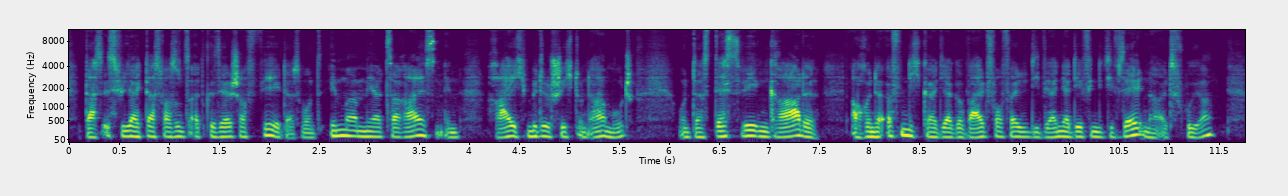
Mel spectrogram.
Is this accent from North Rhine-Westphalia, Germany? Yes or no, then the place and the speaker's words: no; Emden, Lower Saxony, Germany; Ja, das habe ich ja selber als Kind gar nicht gemerkt. Ich habe das erst gemerkt auf der weiterführenden Schule, dass irgendwie alle, Transvaal.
